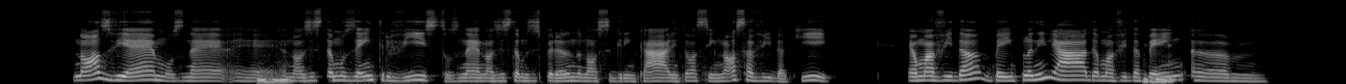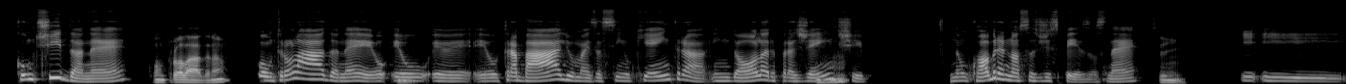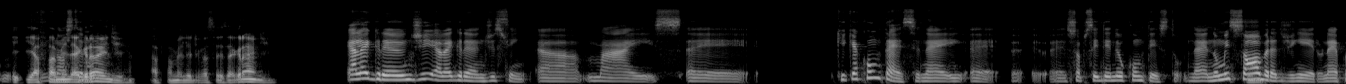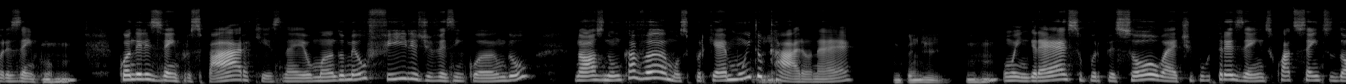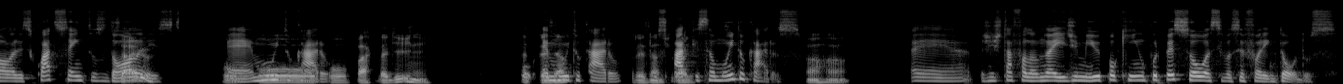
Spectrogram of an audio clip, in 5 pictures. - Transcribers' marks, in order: in English: "green card"; tapping
- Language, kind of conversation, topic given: Portuguese, advice, Como posso estabelecer limites com familiares próximos sem magoá-los?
